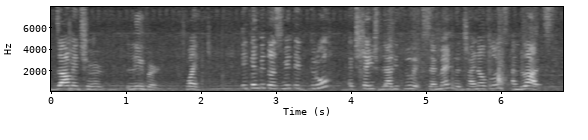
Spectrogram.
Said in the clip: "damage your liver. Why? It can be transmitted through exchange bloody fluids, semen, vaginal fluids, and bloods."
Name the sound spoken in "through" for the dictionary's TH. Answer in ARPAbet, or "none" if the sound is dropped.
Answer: T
